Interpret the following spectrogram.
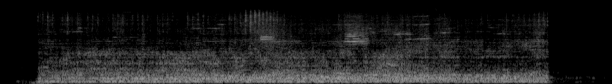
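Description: Road traffic noise with a steady rumble, cutting in abruptly near the start and cutting off abruptly near the end.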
